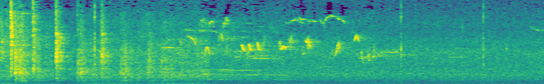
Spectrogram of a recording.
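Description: Train running on the line, its wheels clicking over the rail joints several times in the first second and a half over a low rumble. After that it is quieter, with small birds chirping.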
